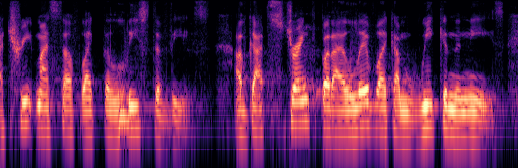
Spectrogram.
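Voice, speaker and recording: Against a quiet background, a man speaks at a medium pitch and moderate pace with lively intonation. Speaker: spoken word poet. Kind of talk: spoken word poetry sermon, inspirational. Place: stage. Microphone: headset.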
